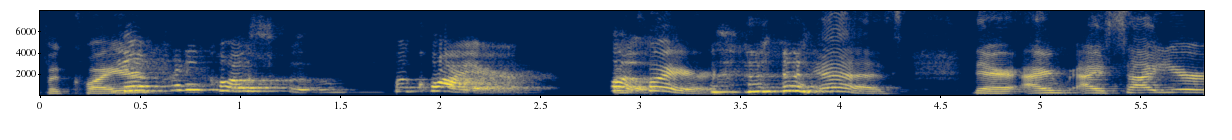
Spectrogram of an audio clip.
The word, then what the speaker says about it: Faquir: Faquir.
